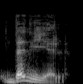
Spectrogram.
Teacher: c'est très souvent ce qui se passe, on appelle ça un amuissement du Aleph. Le Aleph a tendance à s'amuer, et donc effectivement, on va avoir tendance à dire non pas Daniel, mais Daniel.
